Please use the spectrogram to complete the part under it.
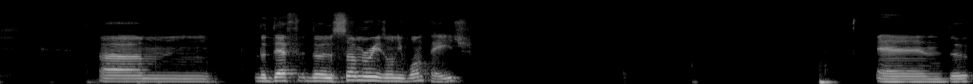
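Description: A young man speaks calmly and clearly into a close microphone, in short bursts with pauses.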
